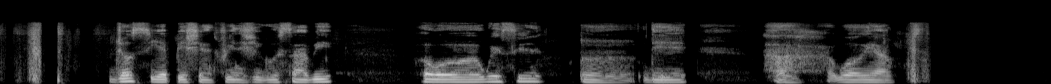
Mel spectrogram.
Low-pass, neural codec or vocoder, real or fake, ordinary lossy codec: 7.2 kHz; none; real; AAC, 64 kbps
